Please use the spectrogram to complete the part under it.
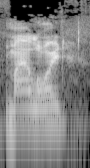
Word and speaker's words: myeloid: Okay, and so in 2010, Earl was diagnosed with acute myeloid. Is that how you say it? Myeloid? – Yeah, acute myeloid leukemia, AML.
